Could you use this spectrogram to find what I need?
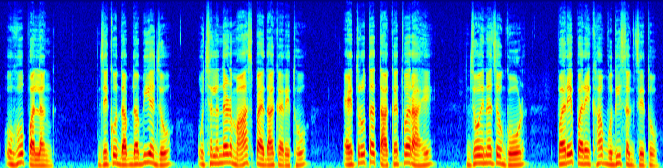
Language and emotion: Sindhi, neutral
